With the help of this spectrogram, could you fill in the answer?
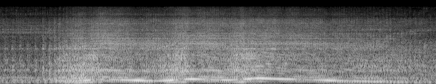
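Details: Yamaha R15 that was cutting out while running above about 30 km/h, after throttle body cleaning and air screw adjustment: picks up cleanly through several blips, pitch rising and falling smoothly and settling without hunting; healthy.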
